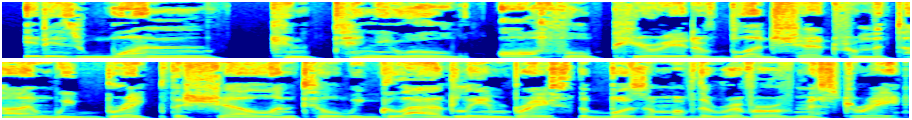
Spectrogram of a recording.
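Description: A man's voice: mid-range voice, fairly bright tone, dry recording. A man voicing a compassionate, outspoken female Martian in an earnest, impassioned and formal storybook manner.

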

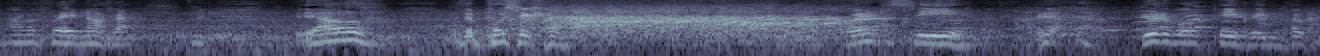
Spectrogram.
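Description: Meek old English soldier, doddery and hesitant, high voice, very noisy vintage radio comedy recording. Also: male voice, takes it slowly, long pauses. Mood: flustered. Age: elderly. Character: meek, dithering, gentle old Home Guard private. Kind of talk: British radio sitcom acting.

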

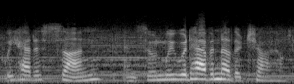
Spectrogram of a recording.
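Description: A woman's voice: mid-range voice, moderate pace, close to an everyday voice, low-quality recording. An actress playing an earnest young pioneer farm wife and mother, telling her story in a 1940s radio drama. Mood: proud, reflective. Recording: 1940s radio recording with music.

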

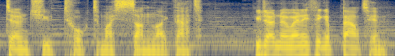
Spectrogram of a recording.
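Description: A man's voice: sits low, normal speed, pushed and bright, faint music behind, pitched below the performer's own voice. A man doing a protective angry father. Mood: defiant.

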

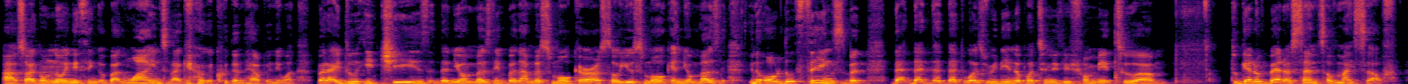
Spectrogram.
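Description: A woman's voice: sits low, fairly quick, a little mellow. A woman from France, a professor speaking as an interview guest, reflecting at length with frequent restarts and fillers. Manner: thoughtful, many restarts and fillers.

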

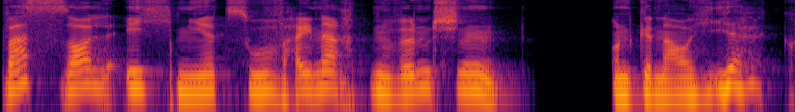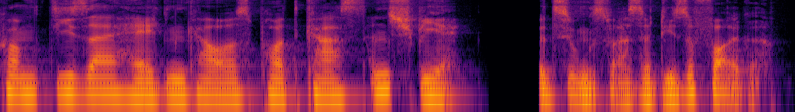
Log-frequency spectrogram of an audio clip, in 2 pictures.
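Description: Male podcast host, fairly high voice with heavy creak, informal and chatty. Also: fairly even intonation, a little slow. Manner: chatty, informal, addresses listener directly. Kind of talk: casual solo podcast monologue with gift tips.

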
